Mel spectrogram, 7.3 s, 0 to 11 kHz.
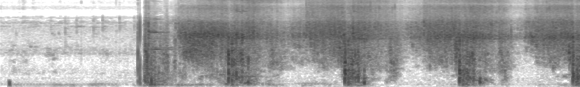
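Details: Mini hydraulic ram pump (3-inch pump, 5-inch tank, 3-inch waste valve), 6-7 m input fall, lifting 100 m vertical (10 bar) through 400 m pipe: rhythmic metallic waste-valve clacks roughly every second over rushing water; it is beating steadily and working normally.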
